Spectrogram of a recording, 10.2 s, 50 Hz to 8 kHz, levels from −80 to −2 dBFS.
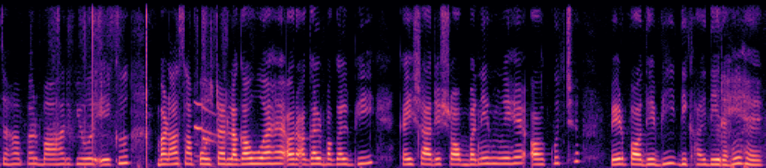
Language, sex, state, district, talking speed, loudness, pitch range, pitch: Hindi, female, Bihar, Gopalganj, 175 wpm, -19 LUFS, 240-265 Hz, 245 Hz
